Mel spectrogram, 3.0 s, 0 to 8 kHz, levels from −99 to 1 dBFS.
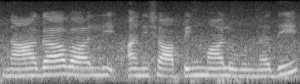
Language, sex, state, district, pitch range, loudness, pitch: Telugu, female, Andhra Pradesh, Srikakulam, 200-220 Hz, -16 LUFS, 210 Hz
